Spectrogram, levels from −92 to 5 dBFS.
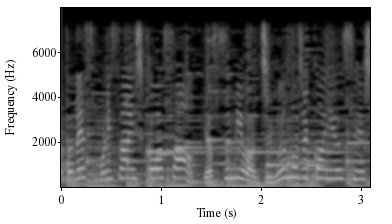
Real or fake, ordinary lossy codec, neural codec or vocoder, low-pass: real; none; none; 7.2 kHz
